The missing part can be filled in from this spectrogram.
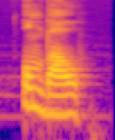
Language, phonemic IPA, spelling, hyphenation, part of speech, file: Dutch, /ˈɔm.bɑu̯/, ombouw, om‧bouw, noun, Nl-ombouw.ogg
- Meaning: 1. a conversion of a building so it can fulfil a different purpose; a reconstruction 2. a conversion of a machine or its settings so it can do something different; a changeover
